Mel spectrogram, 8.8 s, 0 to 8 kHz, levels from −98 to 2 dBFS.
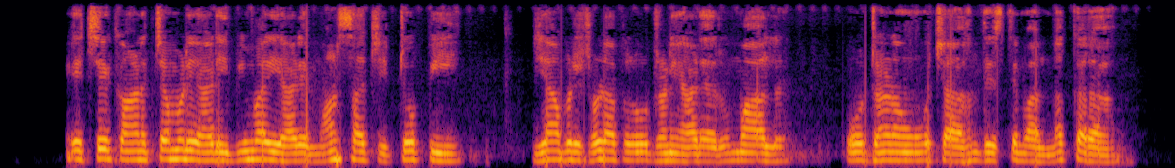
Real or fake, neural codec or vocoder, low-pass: real; none; 7.2 kHz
